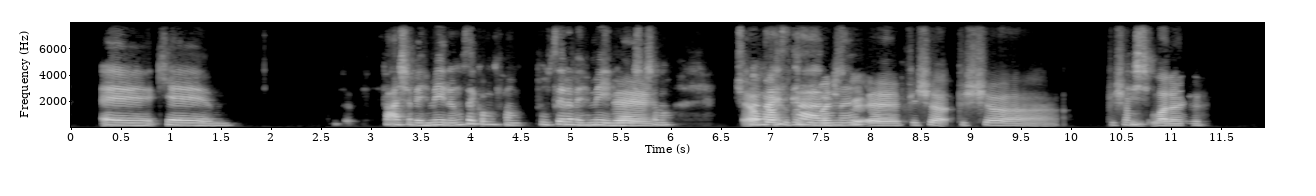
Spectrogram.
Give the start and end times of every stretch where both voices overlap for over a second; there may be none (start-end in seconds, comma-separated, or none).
6.7-8.0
